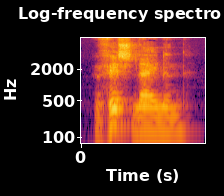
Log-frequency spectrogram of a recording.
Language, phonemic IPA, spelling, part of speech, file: Dutch, /ˈvɪslɛinə(n)/, vislijnen, noun, Nl-vislijnen.ogg
- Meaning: plural of vislijn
